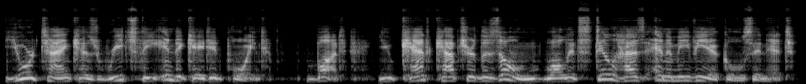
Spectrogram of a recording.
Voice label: tutorial tank arcade capture zone reached, english; War Thunder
